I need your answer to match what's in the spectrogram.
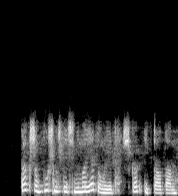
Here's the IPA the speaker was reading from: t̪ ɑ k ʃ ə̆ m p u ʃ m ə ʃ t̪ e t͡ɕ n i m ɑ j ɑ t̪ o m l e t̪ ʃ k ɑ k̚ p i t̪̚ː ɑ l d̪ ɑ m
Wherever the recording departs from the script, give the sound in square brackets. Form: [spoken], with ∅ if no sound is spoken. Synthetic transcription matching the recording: t̪ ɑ k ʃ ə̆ m p u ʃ m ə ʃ t̪ e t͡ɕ n i m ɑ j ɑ t̪ o m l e t̪ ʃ k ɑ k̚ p i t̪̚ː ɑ l [t̪] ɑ m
